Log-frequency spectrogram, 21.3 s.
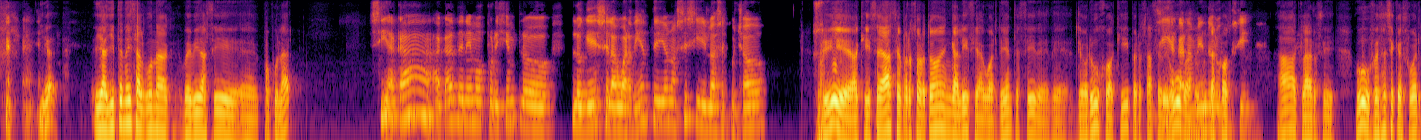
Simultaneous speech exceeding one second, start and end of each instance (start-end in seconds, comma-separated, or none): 17.3-18.5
